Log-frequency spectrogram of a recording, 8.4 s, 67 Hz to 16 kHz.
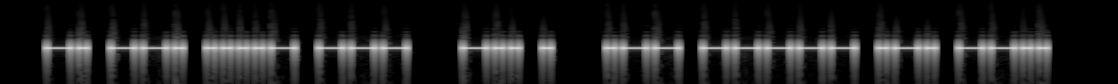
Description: Morse code, heard as a keyed tone, about 20 wpm, 700 Hz. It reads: NG4O DE W0RZ
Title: USA Callsign DE Callsign - 4 Characters - 20wpm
